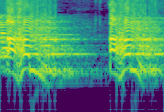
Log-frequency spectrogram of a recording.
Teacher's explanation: तो अ के पीछे म की ध्वनि आ रही है, इसलिए अनुस्वार है।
